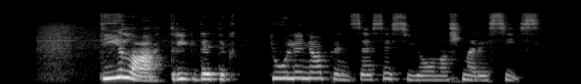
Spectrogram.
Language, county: Lithuanian, Panevėžys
